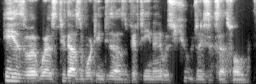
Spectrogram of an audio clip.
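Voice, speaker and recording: A man's voice: sits low, fairly even intonation, quick pace, breathy edge. A man co-hosting a casual podcast conversation, often restarting his sentences as he recalls details. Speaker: podcast co-host and author.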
